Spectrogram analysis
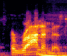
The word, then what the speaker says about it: Hieronymus: Hieronymus? Hieronymus.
